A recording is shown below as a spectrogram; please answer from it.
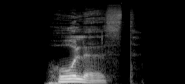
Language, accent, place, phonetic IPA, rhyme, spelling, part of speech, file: German, Germany, Berlin, [ˈhoːləst], -oːləst, holest, verb, De-holest.ogg
- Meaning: second-person singular subjunctive I of holen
